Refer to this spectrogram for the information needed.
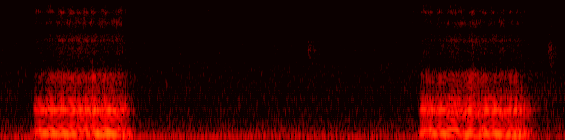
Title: Chloe Maltese/Shi Tzu Snoring Problem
